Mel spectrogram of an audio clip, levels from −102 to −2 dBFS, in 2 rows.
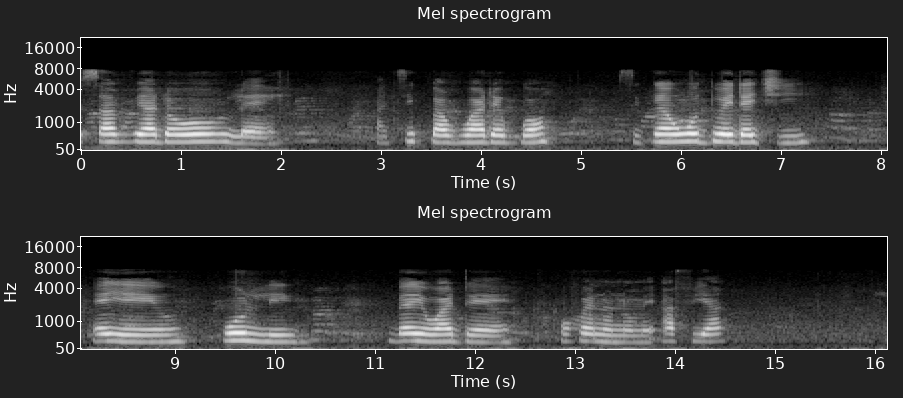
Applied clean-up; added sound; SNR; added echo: none; none; none; none.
